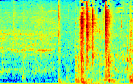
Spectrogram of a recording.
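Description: A vehicle door being opened: a soft click, then a quick run of sharp clicks and knocks from the latch and handle about a second in.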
